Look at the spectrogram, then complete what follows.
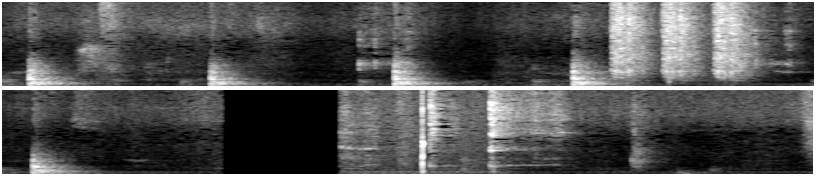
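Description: A chef's knife chopping on a plastic cutting board: five firm strokes about a second apart. After a short break in the sound, a spoon clinks a few times against a steel bowl and a ceramic plate.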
